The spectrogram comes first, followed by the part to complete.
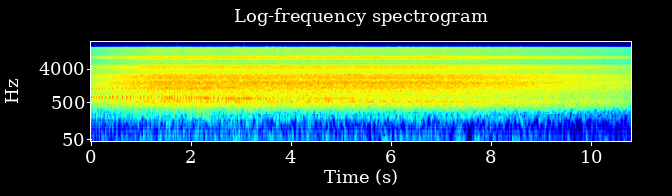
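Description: Loud, steady hiss of static noise that swells at first and then slowly fades. A rapidly pulsing tone dies away under it over the first few seconds.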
